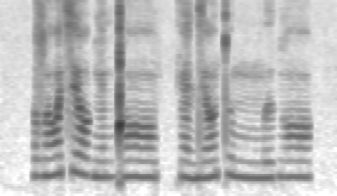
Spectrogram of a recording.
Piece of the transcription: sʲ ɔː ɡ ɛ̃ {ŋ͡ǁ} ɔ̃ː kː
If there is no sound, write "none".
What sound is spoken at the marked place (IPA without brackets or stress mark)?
ŋ͡ǃ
